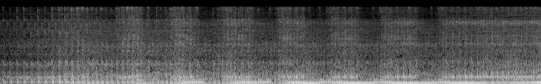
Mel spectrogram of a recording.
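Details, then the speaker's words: 50cc two-stroke scooter, kick-started after tinkering, throttle cable just hooked up: buzzy rising run with throttle blips, no misfire or stalling; running not bad, though it still needs more tuning. "running not bad I'll take it not bad for a couple hours of tinkering"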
